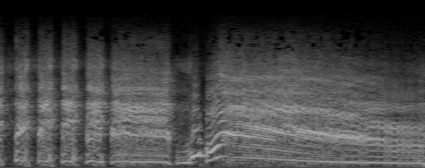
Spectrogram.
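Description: A man's theatrical monster voice: a rapid run of choppy laughter for the first second and a half or so, then a long drawn-out roar that slowly falls in pitch.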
